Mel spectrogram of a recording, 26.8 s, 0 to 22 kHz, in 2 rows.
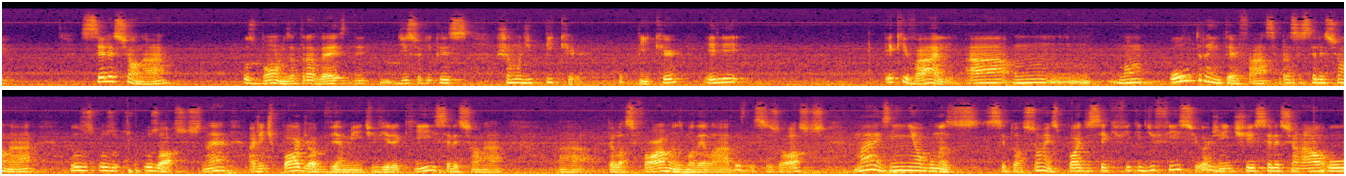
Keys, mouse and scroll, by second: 0.8 click, 2.7 click, 3.8 click, 5.8 click, 8.0 click, 9.2 g, 12.8 Escape, 13.8 click, 14.7 g, 15.9 Escape, 17.0 click, 17.8 g, 20.3 Escape, 21.4 click, 22.3 r, 23.6 Escape, 25.7 shift+click, 26.7-26.8 ctrl+shift+drag.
